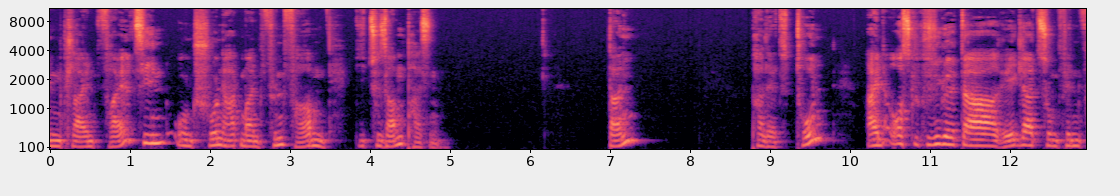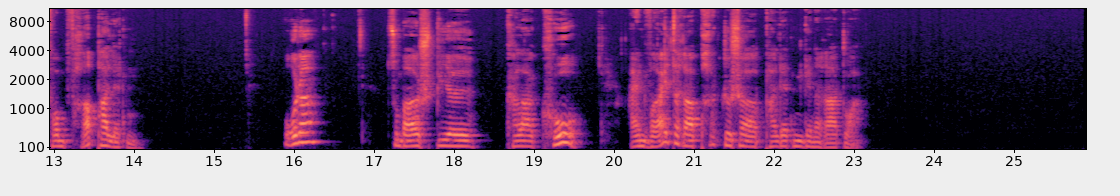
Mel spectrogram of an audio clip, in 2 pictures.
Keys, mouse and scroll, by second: 7.2 click, 16.5 click.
